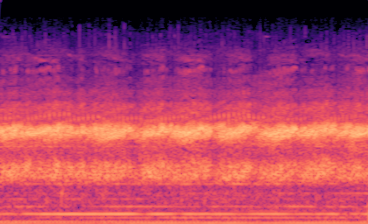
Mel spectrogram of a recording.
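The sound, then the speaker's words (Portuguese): A dense chorus of many frogs croaking continuously, a loud overlapping drone with a steady pulsing shimmer that never pauses, with no voices present. “Eram muitas rãs.”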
